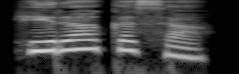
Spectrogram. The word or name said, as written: ಹಿರಾಕಸ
